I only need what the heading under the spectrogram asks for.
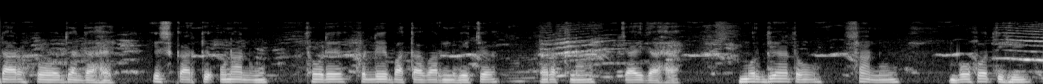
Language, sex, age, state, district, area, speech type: Punjabi, male, 60+, Punjab, Hoshiarpur, rural, spontaneous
